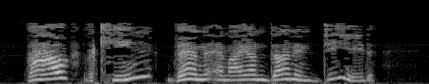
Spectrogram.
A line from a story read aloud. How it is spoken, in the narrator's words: he exclaimed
